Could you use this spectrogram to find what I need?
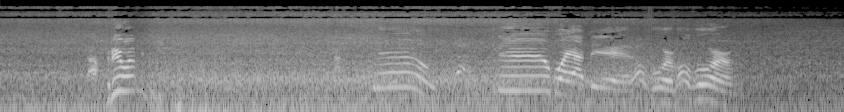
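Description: A diesel truck engine idles nearby with a low rumble.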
